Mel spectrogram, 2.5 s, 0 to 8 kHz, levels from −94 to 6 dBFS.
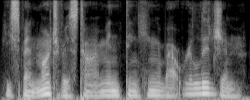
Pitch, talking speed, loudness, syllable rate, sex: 95 Hz, 240 wpm, -20 LUFS, 5.9 syllables/s, male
